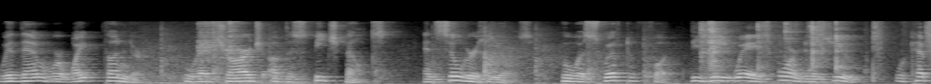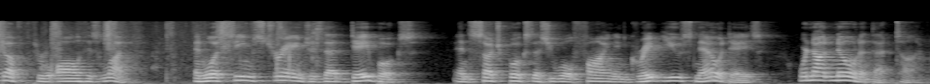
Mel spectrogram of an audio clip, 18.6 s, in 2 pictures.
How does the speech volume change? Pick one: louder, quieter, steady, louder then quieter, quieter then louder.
steady.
